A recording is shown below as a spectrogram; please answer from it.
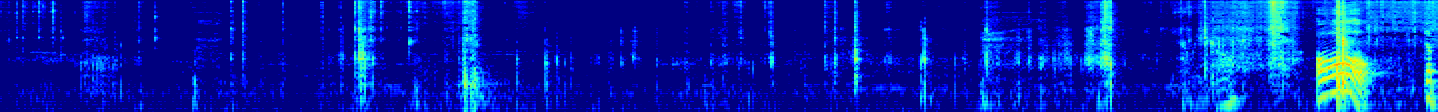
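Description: A small cardboard box being slit with a utility knife and opened by hand: scattered sharp clicks and taps, with scraping and tearing of cardboard and packaging. A voice speaks briefly near the end.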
